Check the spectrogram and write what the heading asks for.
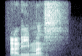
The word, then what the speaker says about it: あります: When a vowel becomes unvoiced or dropped, like the U in あります。 something exists, いたします。 I'll do, the intonation usually covers the preceding syllable and the accent really disappears.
